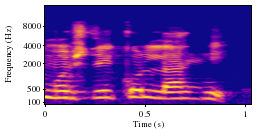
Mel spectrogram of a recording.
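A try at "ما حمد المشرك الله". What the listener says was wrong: मुशरिकू के ऊपर पेश क्यों पढ़ रहे हैं? अल्लाह के ऊपर, हा के ऊपर जबर क्यों पढ़ रहे हैं?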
